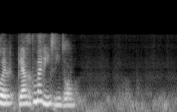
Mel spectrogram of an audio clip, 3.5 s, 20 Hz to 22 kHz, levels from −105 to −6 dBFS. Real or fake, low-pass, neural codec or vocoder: fake; 7.2 kHz; codec, 16 kHz, 0.5 kbps, FreqCodec, larger model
